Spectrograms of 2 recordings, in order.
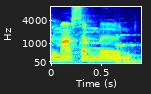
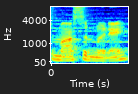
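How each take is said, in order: First: The name ends in one long syllable 'moon'. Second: The name ends with a separate final syllable 'neh'. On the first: This is how it was said in childhood. The speaker calls it wrong. "always pronounced it Masamoon as a kid" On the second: This is how the name is properly said. The speaker calls it right. "it's pronounced Masamune"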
